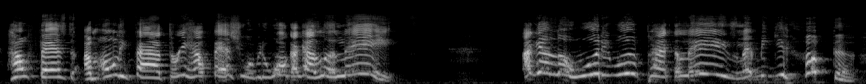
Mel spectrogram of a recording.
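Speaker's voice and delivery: high, tearful mock whine; whiny protest. Short son hurrying behind mom, high whiny protest. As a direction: complain like a kid struggling to keep up.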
